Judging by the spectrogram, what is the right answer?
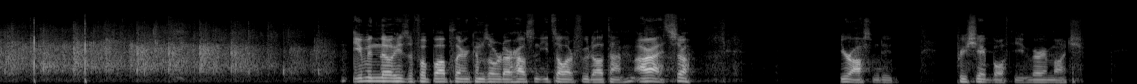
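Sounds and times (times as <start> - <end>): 
audience applause: 0.0 - 3.5
speech: 3.6 - 7.3, 8.4 - 9.0, 9.6 - 10.9.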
